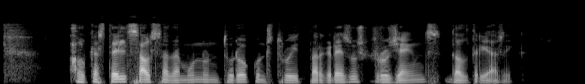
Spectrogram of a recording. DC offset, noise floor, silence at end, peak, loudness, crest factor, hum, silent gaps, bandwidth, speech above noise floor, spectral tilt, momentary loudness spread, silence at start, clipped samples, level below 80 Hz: under 0.1%; -73 dBFS; 0.75 s; 0 dBFS; -23 LUFS; 24 dB; none; none; 10 kHz; 50 dB; -4.5 dB/octave; 12 LU; 0.05 s; under 0.1%; -50 dBFS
